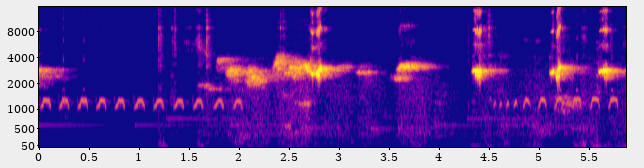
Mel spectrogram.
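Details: Robin in steady, melodious song filled with imitations: a run of short, evenly spaced lower notes, then bright high warbled and whistled phrases with sharp chips, the low note series returning at the end.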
